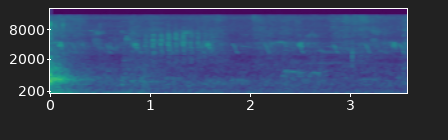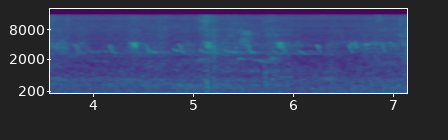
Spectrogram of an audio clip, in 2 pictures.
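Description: A footstep thuds on the large steel pipe right at the start and rings briefly. After it, faint outdoor ambience, with a small bird calling a quick run of short high chirps through the middle.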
